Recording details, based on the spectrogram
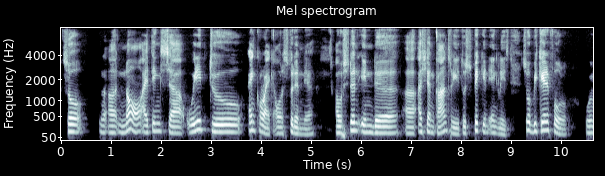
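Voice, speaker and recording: A man's voice: medium pitch, warm tone. A man giving feedback as a panelist in a webinar over a video call, hesitant, repeating words and adding many "yeah"s.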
